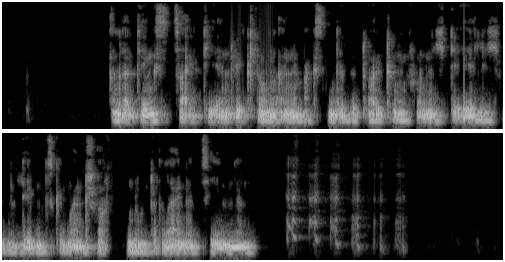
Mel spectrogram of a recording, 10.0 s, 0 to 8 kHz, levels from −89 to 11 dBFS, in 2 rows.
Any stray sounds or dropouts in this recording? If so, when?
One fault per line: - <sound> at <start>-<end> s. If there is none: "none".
- laugh at 7.9-9.1 s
